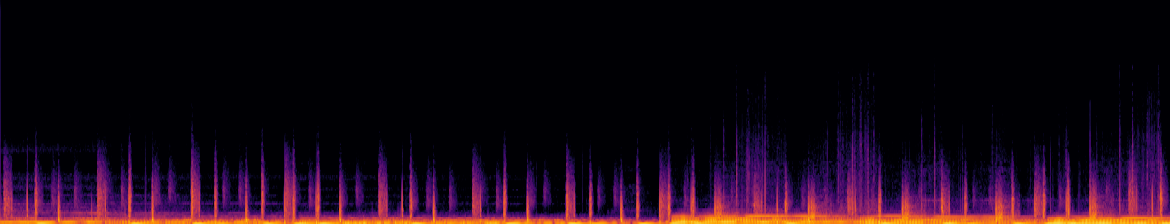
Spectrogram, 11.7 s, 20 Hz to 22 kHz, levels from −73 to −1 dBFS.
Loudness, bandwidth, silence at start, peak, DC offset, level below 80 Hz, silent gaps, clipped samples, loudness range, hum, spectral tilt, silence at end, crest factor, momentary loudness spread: -17 LUFS; 5.8 kHz; 0 s; 0 dBFS; under 0.1%; -16 dBFS; none; under 0.1%; 2 LU; none; -8.5 dB/octave; 0 s; 14 dB; 7 LU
